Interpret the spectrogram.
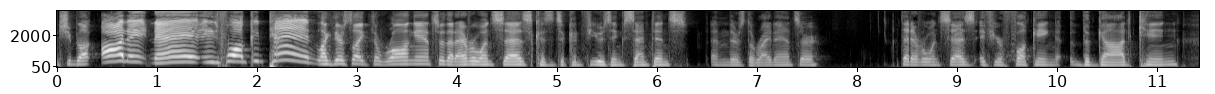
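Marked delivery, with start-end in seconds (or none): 0.4-2.6 very high, slow, drawn-out, bad put-on British accent. Acting out a woman's reply in the story, in a really bad British accent. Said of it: "I'm going to do a really bad one".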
